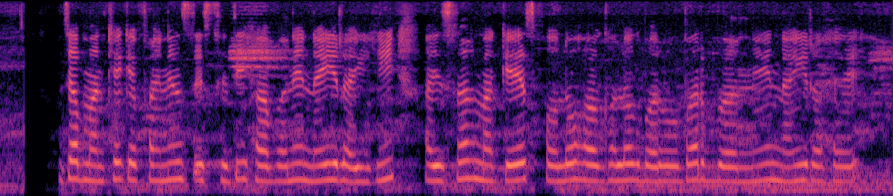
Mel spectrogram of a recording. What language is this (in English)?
Chhattisgarhi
